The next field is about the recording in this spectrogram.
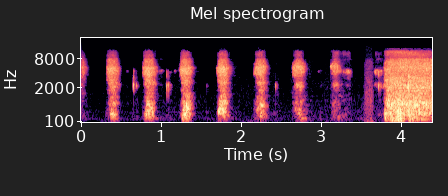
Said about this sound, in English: one of my favorite breaths is an eight stroke breath. And it's basically you inhale eight strokes through your nose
